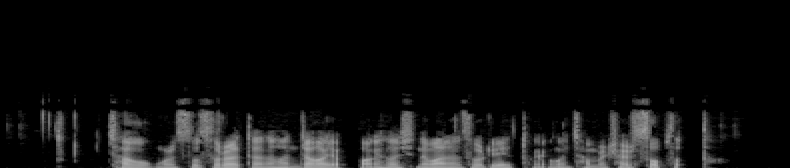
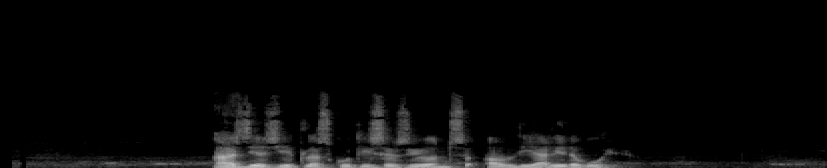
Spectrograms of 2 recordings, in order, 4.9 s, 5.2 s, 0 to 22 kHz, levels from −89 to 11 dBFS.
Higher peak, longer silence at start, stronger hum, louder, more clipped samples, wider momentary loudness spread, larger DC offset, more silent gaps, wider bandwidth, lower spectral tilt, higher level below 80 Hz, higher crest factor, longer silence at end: about the same, -6 dBFS vs -6 dBFS; second, 0.35 s vs 1.35 s; neither; second, -28 LUFS vs -25 LUFS; neither; first, 13 LU vs 8 LU; neither; neither; about the same, 9.6 kHz vs 9.2 kHz; second, -4 dB/octave vs -7.5 dB/octave; first, -60 dBFS vs -76 dBFS; about the same, 24 dB vs 20 dB; second, 0.45 s vs 1.35 s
